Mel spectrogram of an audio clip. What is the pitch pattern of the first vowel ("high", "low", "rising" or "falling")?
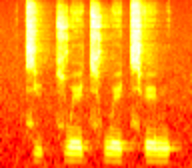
low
